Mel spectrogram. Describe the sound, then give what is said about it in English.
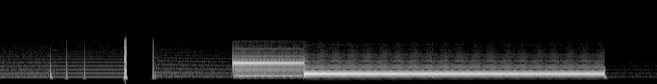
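A few sharp clicks, then a loud two-tone dispatch alert: a short higher steady tone followed by a longer lower tone holding for about three seconds, with no voices. “Air, stand by for tones.”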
